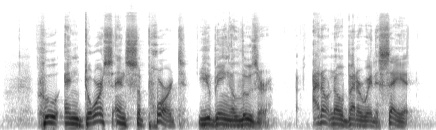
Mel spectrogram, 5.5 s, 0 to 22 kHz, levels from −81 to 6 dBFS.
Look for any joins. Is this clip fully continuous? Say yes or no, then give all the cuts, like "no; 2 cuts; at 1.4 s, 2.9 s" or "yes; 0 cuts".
yes; 0 cuts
